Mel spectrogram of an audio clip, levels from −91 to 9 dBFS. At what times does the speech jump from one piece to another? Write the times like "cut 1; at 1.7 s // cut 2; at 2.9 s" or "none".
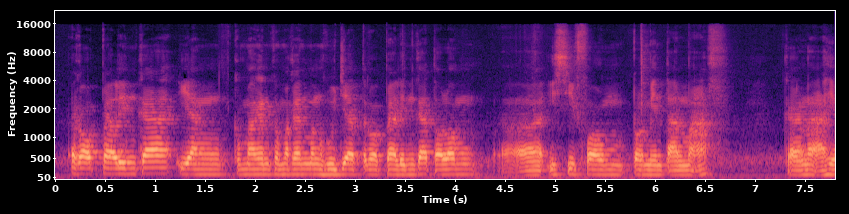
none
